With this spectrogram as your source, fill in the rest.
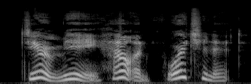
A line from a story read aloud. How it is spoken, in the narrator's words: sighed the lovely Rainbow's daughter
